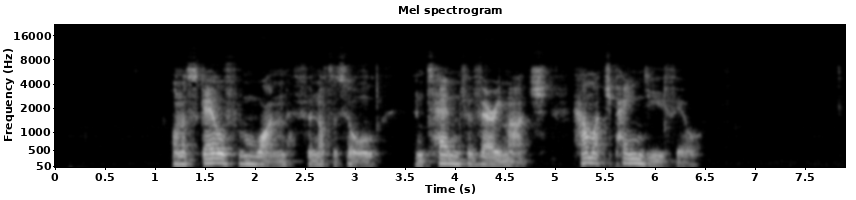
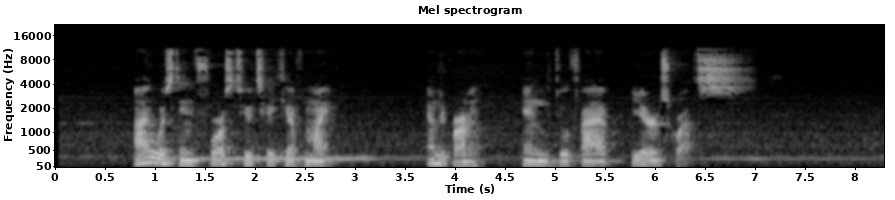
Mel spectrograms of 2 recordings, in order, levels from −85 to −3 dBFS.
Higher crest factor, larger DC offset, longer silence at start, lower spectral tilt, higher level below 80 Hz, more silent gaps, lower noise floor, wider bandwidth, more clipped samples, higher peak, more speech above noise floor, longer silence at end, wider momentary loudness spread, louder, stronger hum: about the same, 22 dB vs 20 dB; neither; first, 1.2 s vs 0.8 s; about the same, -4 dB/octave vs -4 dB/octave; second, -70 dBFS vs -54 dBFS; neither; first, -80 dBFS vs -55 dBFS; second, 9.6 kHz vs 11.5 kHz; neither; about the same, -8 dBFS vs -6 dBFS; first, 51 dB vs 29 dB; first, 1.45 s vs 1.2 s; about the same, 13 LU vs 13 LU; second, -28 LUFS vs -25 LUFS; neither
